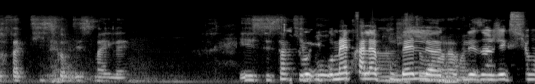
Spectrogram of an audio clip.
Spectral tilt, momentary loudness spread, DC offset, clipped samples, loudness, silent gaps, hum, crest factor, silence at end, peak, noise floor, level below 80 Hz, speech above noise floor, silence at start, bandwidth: -4 dB/octave; 14 LU; under 0.1%; under 0.1%; -17 LUFS; none; none; 18 dB; 0 s; 0 dBFS; -47 dBFS; -56 dBFS; 30 dB; 0 s; 12.5 kHz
